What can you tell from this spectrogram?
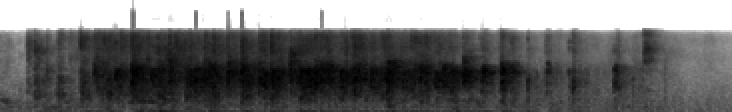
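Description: Audience applauding: clapping starts a moment in, holds for about four seconds, then thins to a few last claps and dies away near the end.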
